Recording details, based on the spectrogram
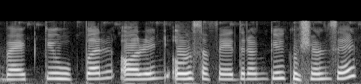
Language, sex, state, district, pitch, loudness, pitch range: Hindi, female, Madhya Pradesh, Bhopal, 255 Hz, -10 LUFS, 245-265 Hz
